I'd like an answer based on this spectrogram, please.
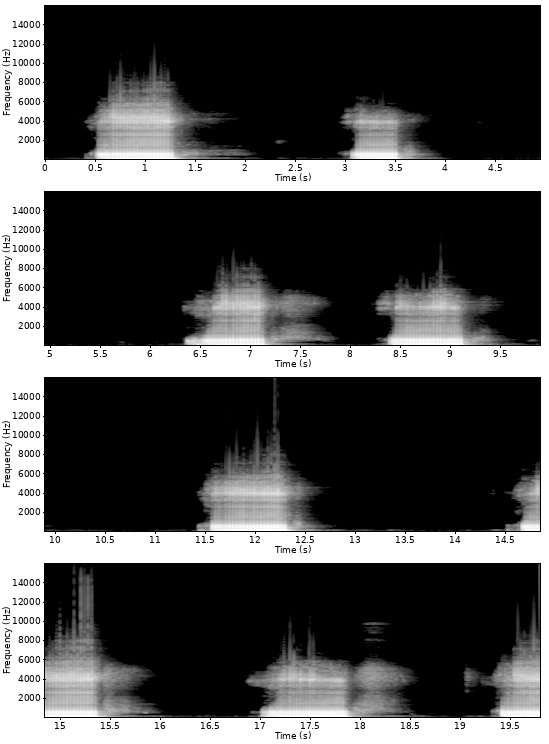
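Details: A French Bulldog puppy sleeps and snores steadily, eight short, coarse, low snorts spread over twenty seconds at uneven intervals of two to three seconds, with nothing else audible in the quiet room.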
